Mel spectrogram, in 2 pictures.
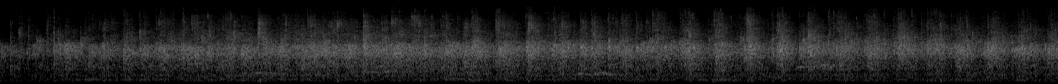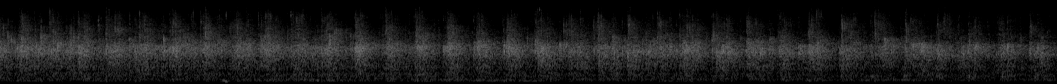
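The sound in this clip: A church audience applauds people who have confessed their faith, a steady, even wash of many hands clapping that carries on without a break.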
